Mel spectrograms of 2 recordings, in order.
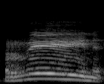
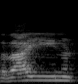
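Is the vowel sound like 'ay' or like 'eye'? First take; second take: ay; eye. First: The vowel sounds like 'ay'. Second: The vowel sounds like 'eye'. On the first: The speaker calls it right. "देखील ए होतो बघा" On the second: The speaker calls it wrong. "ते असे वाचू शकतात"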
